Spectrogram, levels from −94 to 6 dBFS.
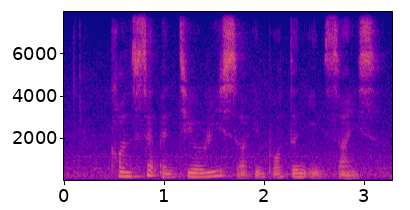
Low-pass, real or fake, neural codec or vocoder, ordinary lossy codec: none; real; none; none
